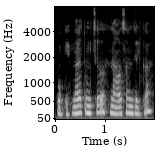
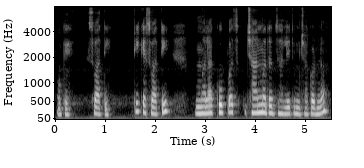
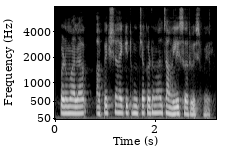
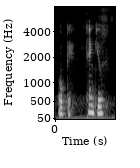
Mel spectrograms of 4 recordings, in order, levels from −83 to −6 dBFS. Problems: constant background noise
